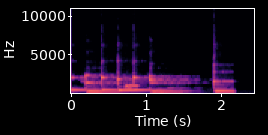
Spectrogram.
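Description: A bright electronic phone ringtone from a Mac plays a quick melodic phrase of stacked tones, then after a brief gap sounds one more short chime, fairly loud with no voices.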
